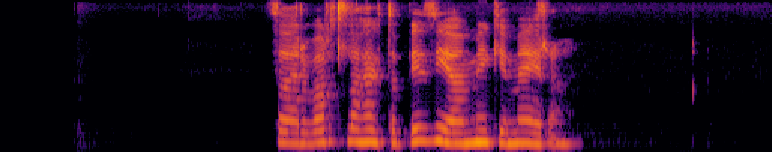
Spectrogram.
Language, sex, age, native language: Icelandic, female, 30-39, Icelandic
